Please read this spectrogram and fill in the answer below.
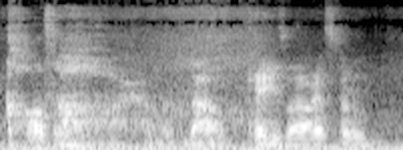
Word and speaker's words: Ka-Zar: No, KA-ZAR is the right pronunciation.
